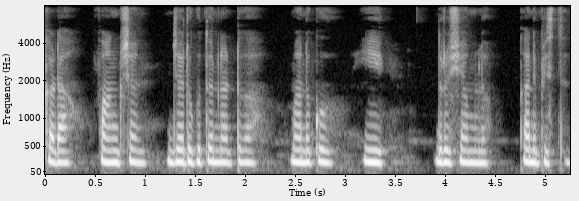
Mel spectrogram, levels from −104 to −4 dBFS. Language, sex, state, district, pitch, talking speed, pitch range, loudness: Telugu, female, Andhra Pradesh, Chittoor, 215 Hz, 105 wpm, 210-225 Hz, -14 LUFS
